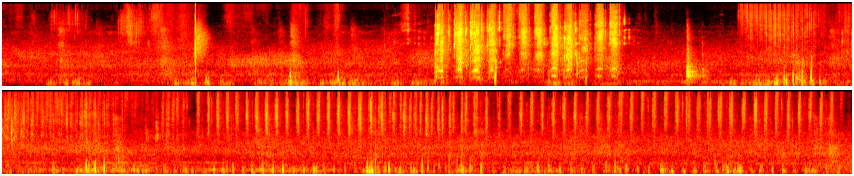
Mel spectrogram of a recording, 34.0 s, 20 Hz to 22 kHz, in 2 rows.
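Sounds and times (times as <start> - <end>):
skin rubbing on skin: 2.4 - 3.5, 14.8 - 34.0
quick slaps on the body: 3.8 - 4.2.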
